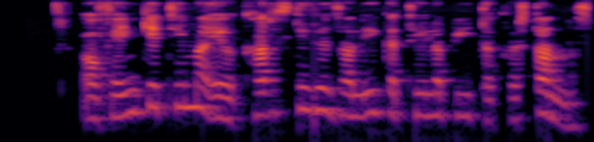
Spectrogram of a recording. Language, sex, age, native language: Icelandic, female, 50-59, Icelandic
